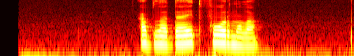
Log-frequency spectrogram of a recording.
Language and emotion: Russian, neutral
